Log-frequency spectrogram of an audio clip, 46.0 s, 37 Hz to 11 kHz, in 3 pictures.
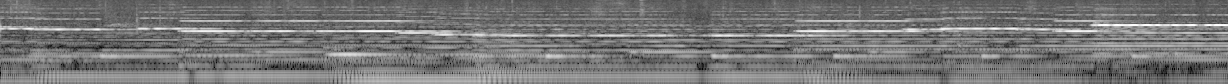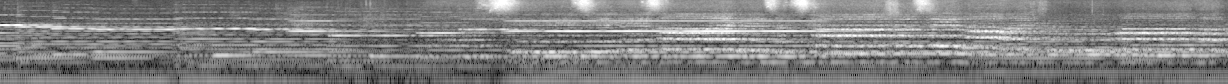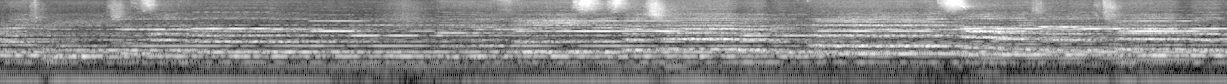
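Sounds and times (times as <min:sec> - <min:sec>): pipe organ chords: 0:00.0 - 0:46.0
women's choir singing a hymn: 0:20.6 - 0:46.0.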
